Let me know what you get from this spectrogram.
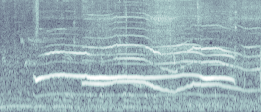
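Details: Stray cats squaring off in a Russian city, a long steady moaning yowl that wavers and dips slightly, held for about three seconds, with a low hum underneath.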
